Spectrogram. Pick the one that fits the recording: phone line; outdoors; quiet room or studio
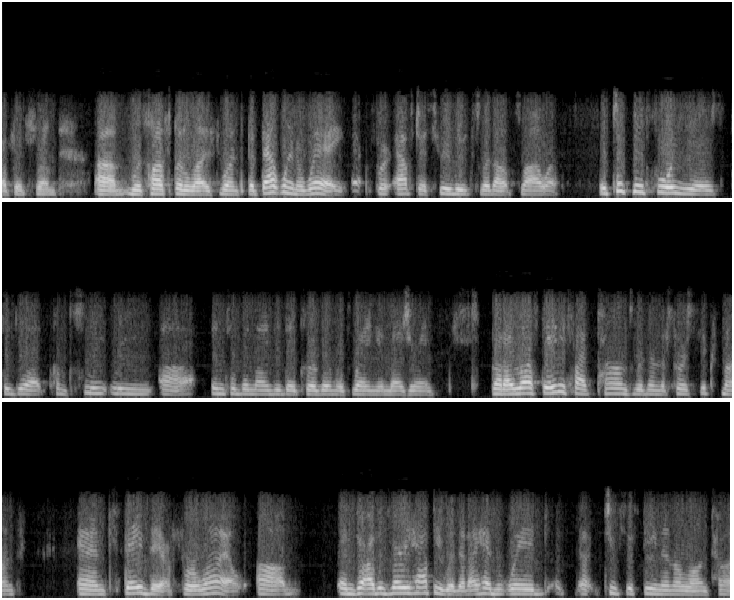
phone line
